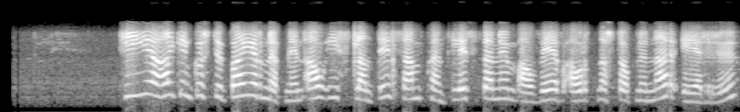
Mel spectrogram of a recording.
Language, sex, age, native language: Icelandic, female, 50-59, Icelandic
